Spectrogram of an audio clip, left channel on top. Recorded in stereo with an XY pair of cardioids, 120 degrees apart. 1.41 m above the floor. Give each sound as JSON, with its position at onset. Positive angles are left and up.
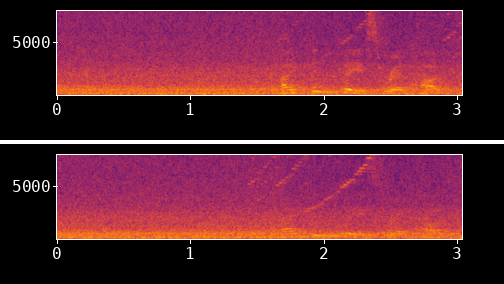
{"t": 1.7, "sound": "a woman speaking", "azimuth_deg": 50, "distance_m": 3.0}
